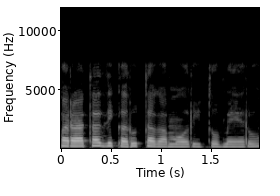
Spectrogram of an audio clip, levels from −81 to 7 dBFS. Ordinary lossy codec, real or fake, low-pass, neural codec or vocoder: none; fake; 7.2 kHz; codec, 16 kHz, 8 kbps, FreqCodec, larger model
